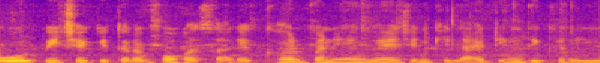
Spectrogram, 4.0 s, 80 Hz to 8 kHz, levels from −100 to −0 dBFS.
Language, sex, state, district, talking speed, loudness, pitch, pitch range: Hindi, female, Himachal Pradesh, Shimla, 210 wpm, -18 LUFS, 195 Hz, 195-200 Hz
